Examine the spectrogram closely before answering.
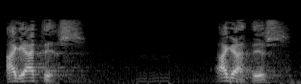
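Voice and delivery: low, private self-assurance; self-assured thought. Acted. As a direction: say it low, as if thinking to yourself. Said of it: "what was going through his mind".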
